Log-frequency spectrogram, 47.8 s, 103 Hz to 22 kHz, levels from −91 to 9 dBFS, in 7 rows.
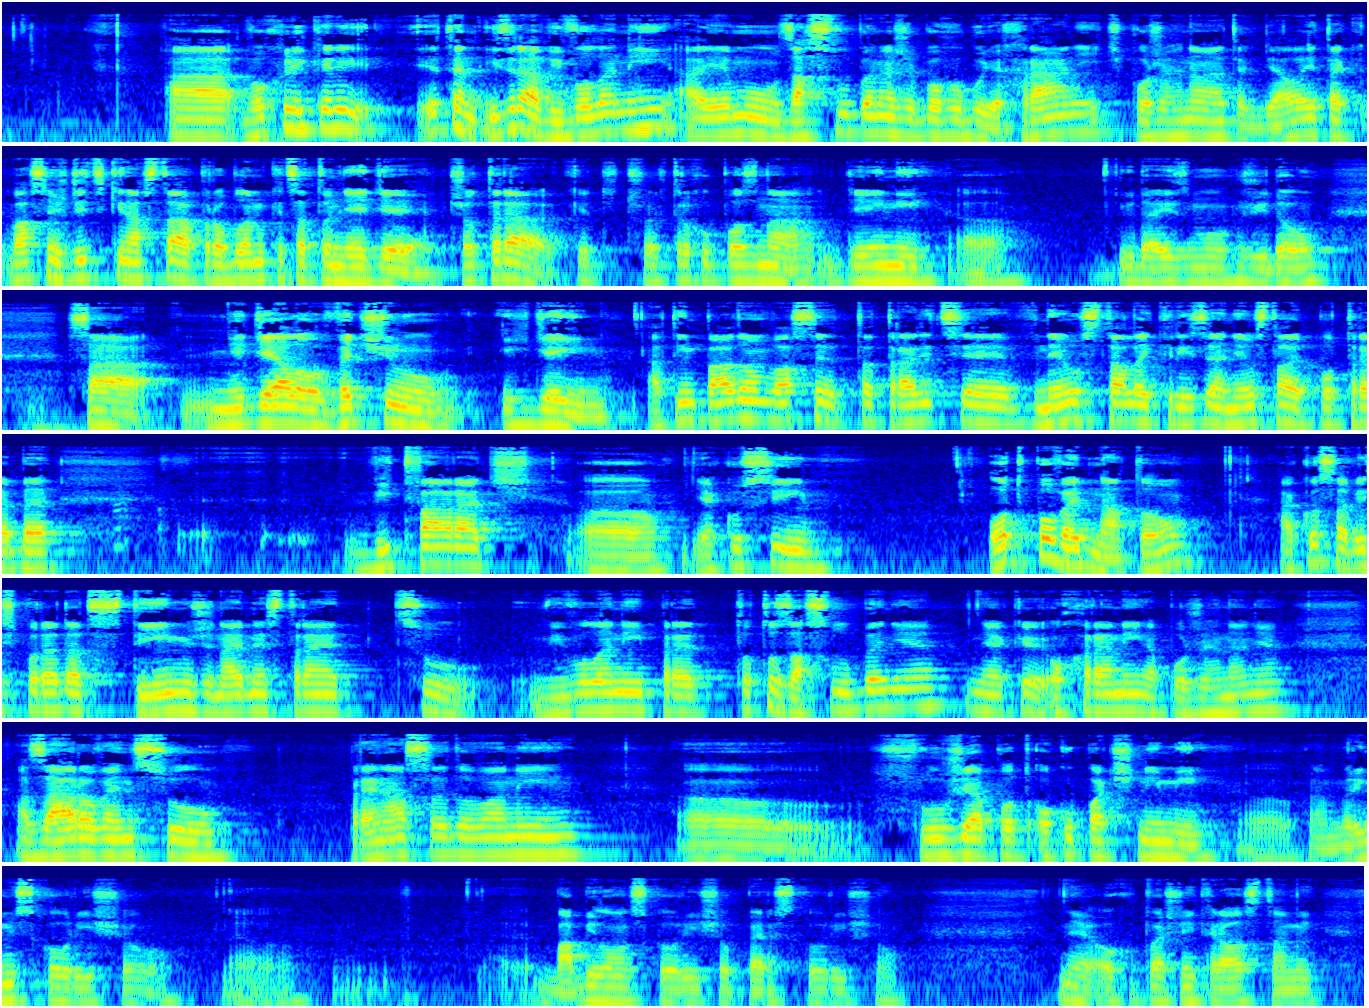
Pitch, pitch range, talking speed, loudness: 125 Hz, 110-135 Hz, 125 wpm, -27 LUFS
